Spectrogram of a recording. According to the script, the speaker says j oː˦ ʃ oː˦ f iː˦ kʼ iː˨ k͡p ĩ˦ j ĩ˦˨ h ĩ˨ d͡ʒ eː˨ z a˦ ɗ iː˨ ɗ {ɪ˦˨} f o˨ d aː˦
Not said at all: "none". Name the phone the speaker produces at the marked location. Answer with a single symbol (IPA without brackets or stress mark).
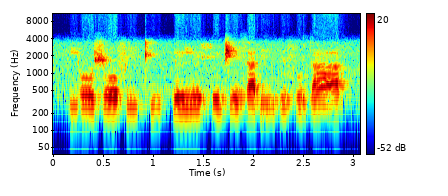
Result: ɪ˨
